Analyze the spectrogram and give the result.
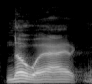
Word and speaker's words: Noahic: This is the, if you want to call it Noah covenant, I don't know how you say it, N-O-A-H-I-C, Noahic. Sounds like I got something in my back.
